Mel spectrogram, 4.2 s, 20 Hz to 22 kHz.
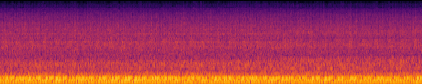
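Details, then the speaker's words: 1989 Nissan D21 Hardbody Z24 bought from Copart, which earlier was spitting and sputtering: even, steady idle hum with no misses, stumbles or knocks; now running smoothly. "running like a top it runs absolutely great"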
